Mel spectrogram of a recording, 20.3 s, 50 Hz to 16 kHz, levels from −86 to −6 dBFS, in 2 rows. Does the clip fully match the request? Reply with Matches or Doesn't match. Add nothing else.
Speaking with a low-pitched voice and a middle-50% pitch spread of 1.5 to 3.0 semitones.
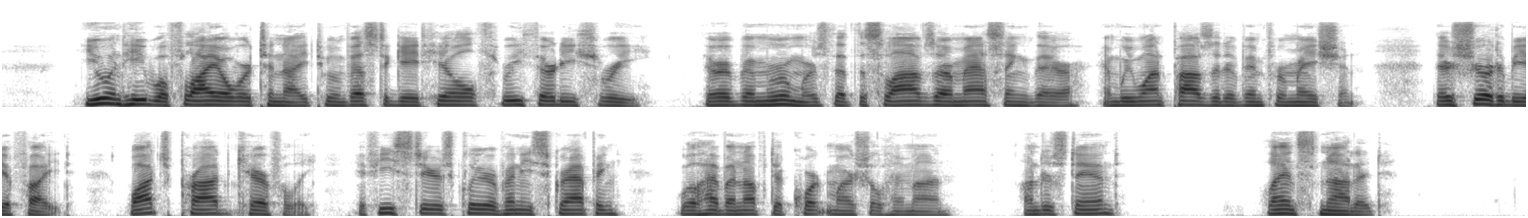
Matches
